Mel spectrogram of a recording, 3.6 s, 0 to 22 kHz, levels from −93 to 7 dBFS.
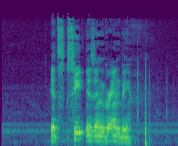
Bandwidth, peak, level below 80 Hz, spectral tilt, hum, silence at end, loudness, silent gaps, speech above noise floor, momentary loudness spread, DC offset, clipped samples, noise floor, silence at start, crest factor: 15 kHz; -2 dBFS; -40 dBFS; -4.5 dB/octave; none; 0.6 s; -18 LUFS; none; 35 dB; 13 LU; under 0.1%; under 0.1%; -52 dBFS; 1 s; 18 dB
